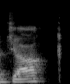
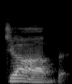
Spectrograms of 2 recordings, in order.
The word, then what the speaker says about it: job: if you got a jock it's not Jock It's job it's a b so make sure you pronounce the last letter properly do again from one to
